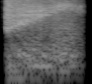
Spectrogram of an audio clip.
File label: Sweeper Short Digital Buzz; Production Element Imaging Element Accent Transition; Sweeper Sound Effects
